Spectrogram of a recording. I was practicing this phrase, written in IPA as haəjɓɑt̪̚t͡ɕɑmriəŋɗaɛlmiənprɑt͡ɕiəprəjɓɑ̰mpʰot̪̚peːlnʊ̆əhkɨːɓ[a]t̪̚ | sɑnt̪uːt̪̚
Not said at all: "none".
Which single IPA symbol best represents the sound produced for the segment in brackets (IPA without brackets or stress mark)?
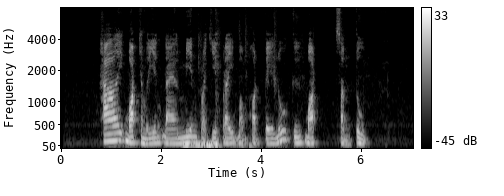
ɑ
